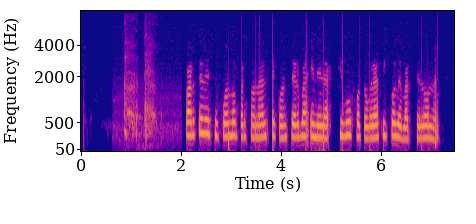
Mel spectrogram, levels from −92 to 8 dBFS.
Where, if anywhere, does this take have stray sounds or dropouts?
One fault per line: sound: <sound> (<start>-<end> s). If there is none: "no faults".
sound: cough (0.8-1.6 s)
